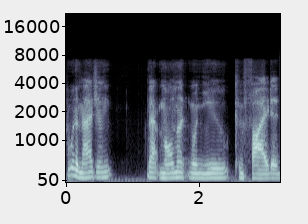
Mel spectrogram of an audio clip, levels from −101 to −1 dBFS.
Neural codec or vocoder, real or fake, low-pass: codec, 32 kHz, 1.9 kbps, SNAC; fake; 7.2 kHz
